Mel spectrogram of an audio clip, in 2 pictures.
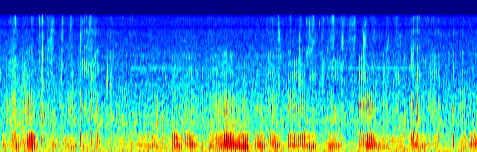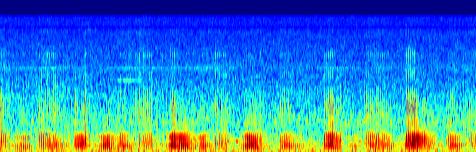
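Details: Purring from Lara, an eight-year-old Ragdoll, cuddly and licking while stroked on the daughter's new bed at home. A steady, low throbbing rumble continues throughout in regular pulses, with faint rustling of hands and bedding.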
